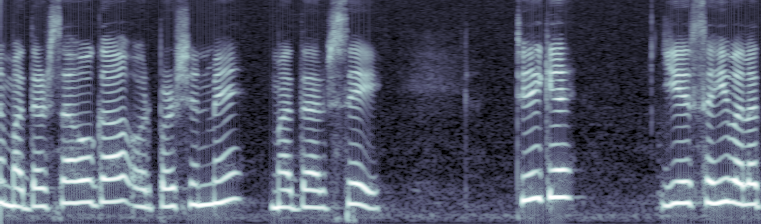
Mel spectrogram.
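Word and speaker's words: مدرسه: مدرسے، مدرسے یعنی مدرسہ۔ تو ایک بات آپ لوگ یہاں پہ نوٹ کر لیں کہ جس بھی چیز کا تلفظ آخر میں الف ہم لوگ اردو میں پڑھ رہے ہوں تو وہاں پہ الف نہیں پڑھا جائے گا بلکہ یہ لگایا جائے گا، یہ کا تلفظ ہوگا۔ جیسے اردو میں ہے مدرسہ لیکن پرشن میں ہم اسے پڑھیں گے مدرسے۔ اسی طرح اگر کسی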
